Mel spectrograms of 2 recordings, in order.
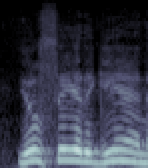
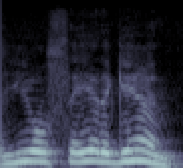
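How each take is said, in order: First: Louder second time, pressing the point home; preacher driving the promise home; emphatic repeat. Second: Said in the usual way. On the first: Acted. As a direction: punch it harder the second time.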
